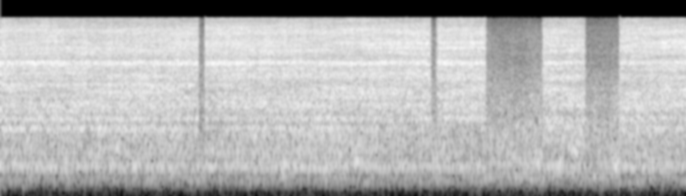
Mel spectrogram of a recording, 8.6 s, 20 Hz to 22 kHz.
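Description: Kingtex UHU9304 2-needle 4-thread cylinder-bed overlock machine running at high speed with a steady whirring buzz as it stitches a neckband onto a knit garment. It stops for an instant twice, then cuts out for two short pauses near the end as the fabric is repositioned.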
